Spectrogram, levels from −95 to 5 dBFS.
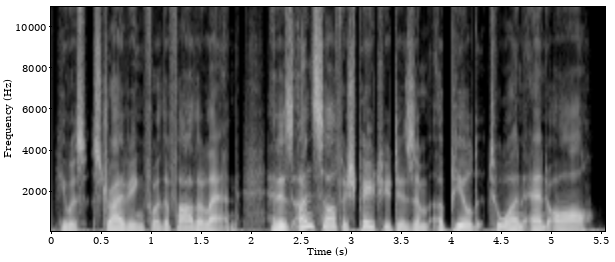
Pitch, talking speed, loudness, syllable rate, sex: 155 Hz, 160 wpm, -19 LUFS, 5.1 syllables/s, male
